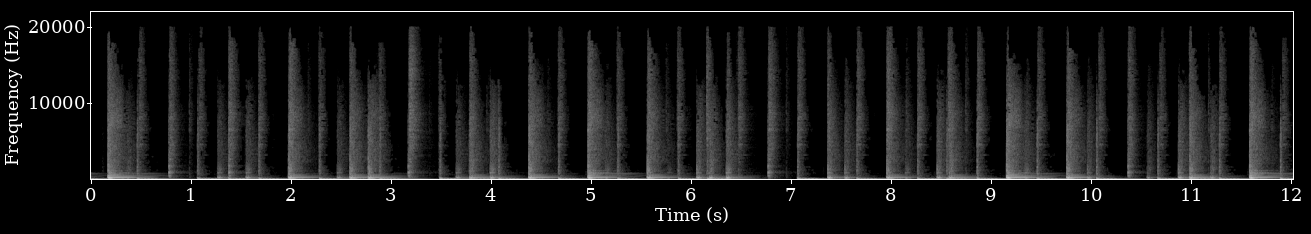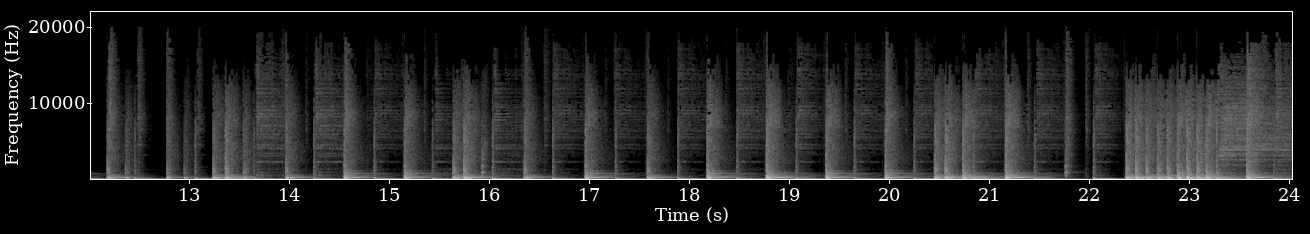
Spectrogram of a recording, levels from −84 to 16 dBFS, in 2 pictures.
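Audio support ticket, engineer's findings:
Listened through the music clip and nothing's wrong with it, so there's nothing to log on this ticket.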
